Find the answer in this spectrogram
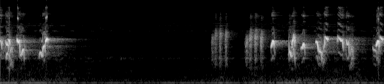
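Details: Cream-vented bulbul lure call used for trapping, dated 02/11/2021: a brief cluster of bright chirps, a pause, then a fast run of bubbling, warbled notes rising and falling.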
